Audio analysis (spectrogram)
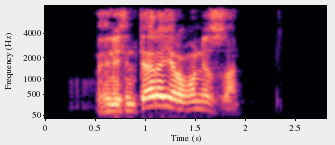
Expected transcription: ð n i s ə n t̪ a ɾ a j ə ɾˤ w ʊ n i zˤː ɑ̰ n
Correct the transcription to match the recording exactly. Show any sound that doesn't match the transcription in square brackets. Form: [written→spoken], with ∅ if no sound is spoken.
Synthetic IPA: ð n i [s→θ] ə n t̪ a ɾ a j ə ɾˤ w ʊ n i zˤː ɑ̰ n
